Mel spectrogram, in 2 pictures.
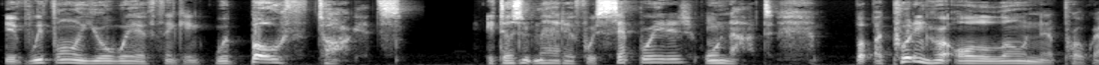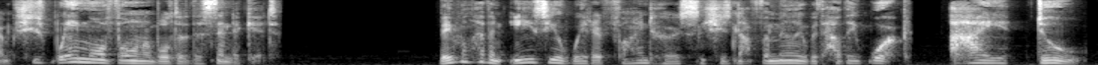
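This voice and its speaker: A man playing a protective ex-mobster in an audio roleplay drama, husky and breathy, defiant with others and tender with his fiancée. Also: lowish voice, lively intonation, brisk, a little mellow. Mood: angry, defiant. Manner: intense, protective.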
